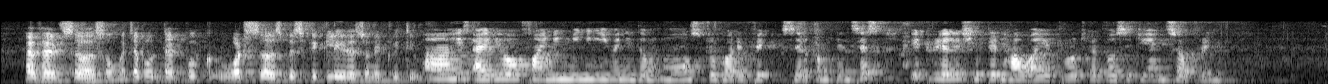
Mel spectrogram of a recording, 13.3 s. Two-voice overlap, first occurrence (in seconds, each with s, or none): none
